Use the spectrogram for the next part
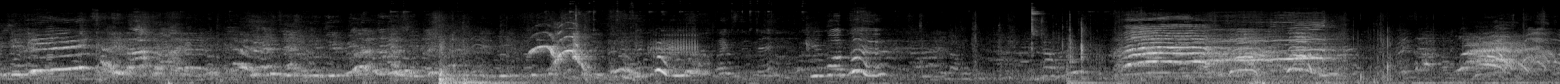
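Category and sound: crowd, pupils shouting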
